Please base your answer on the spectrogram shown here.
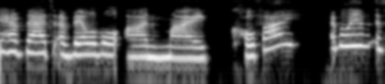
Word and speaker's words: Ko-fi: I am going to have that available on my Ko-fi, I believe is how you pronounce it.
